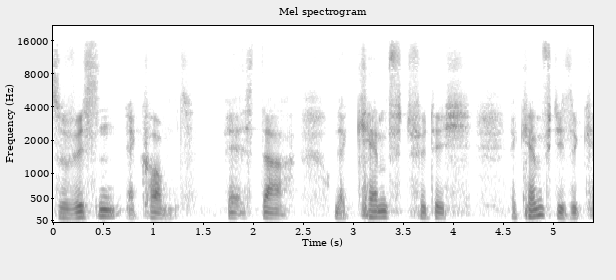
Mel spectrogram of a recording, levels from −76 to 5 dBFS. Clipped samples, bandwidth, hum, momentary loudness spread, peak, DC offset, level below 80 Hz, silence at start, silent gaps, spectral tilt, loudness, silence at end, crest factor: under 0.1%; 16 kHz; none; 14 LU; -20 dBFS; under 0.1%; -80 dBFS; 0 s; none; -4 dB/octave; -39 LUFS; 0 s; 20 dB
